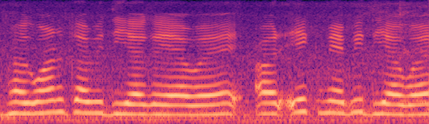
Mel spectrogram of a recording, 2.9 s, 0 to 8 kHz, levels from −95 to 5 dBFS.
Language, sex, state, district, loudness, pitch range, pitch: Hindi, female, Jharkhand, Deoghar, -10 LUFS, 240-275 Hz, 255 Hz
